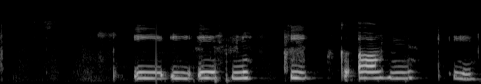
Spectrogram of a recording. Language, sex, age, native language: Icelandic, male, 7, Icelandic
